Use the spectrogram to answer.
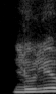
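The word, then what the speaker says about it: Luglio: লুলীয় বানানটির দিকে খেয়াল করি, এখানে আছে এল এ উ, এই উচ্চারণ হবে লু। আর জি এল এ ই লি, আর ও উচ্চারণ তো ও এর মতোই হবে, তার মানে এল এ উ লু, জি এল এ ই, এই ৩টি বর্ণ মিলে হবে লি অ, লুলিয়।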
